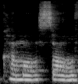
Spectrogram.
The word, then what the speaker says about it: commençons: You want to have an accent cédile on the C to make it a soft C sound. So in order to make nous commençons, if we're using commencer, which means to start, nous commençons, in order to have the C a soft C sound, we have to add an accent cédile to the C.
